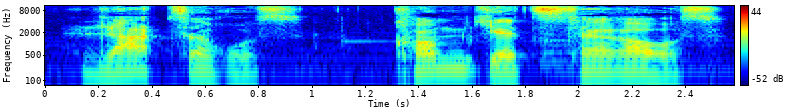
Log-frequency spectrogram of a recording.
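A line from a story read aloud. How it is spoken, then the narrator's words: Loud mighty call. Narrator (German): Jesus rief er mit gewaltiger Stimme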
